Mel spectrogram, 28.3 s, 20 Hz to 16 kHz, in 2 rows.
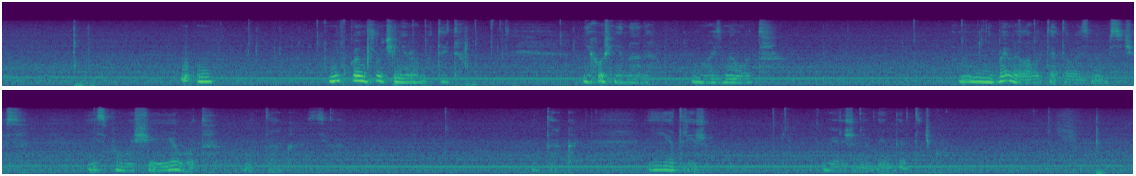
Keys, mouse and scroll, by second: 0.9 i, 3.0-5.1 middle drag, 5.1 shift+click, 5.9-8.9 middle drag, 11.4 click, 12.7-14.2 drag, 15.3 click, 19.6 click, 23.7-26.8 drag, 27.2-28.2 middle drag.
